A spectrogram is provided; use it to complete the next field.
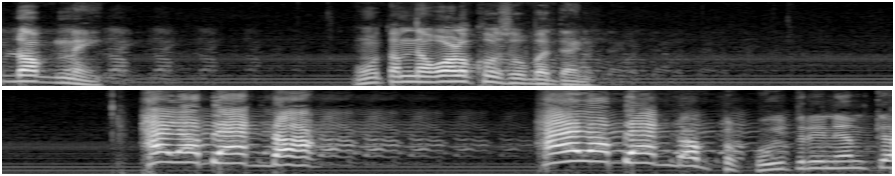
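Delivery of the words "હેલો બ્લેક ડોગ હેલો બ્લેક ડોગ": high, bossy mock lady; higher mock lady calling dog; mimicking bossy lady. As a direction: shush her then call out high.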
